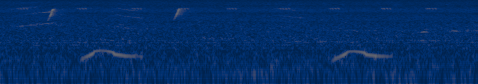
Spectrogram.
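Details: Black-chinned fruit dove giving two low, hooting notes about two and a half seconds apart, each rising then sliding down, with faint high chirps and steady insect buzzing behind.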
